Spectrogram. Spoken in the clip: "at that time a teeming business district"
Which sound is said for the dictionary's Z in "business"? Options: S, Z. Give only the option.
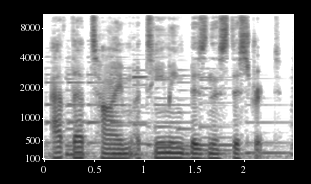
Z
